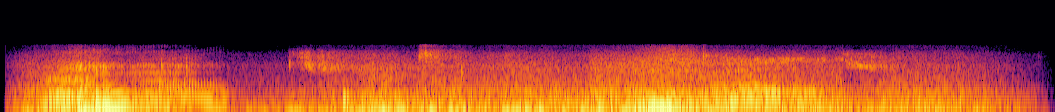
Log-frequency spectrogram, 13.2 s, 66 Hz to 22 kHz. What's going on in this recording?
BEAULIEU Sarah 2015 2016 yhtem
What if we could hear sounds from another planet ?
In this imaginary place, people can visit zoos under water. Here is the sound of a Yhtem, recorded by a visitor from inside his personal submarine. The recording device was found by a member of the zoo staff, as it was floating over the water. It gave no more informations about what happened to the visitor, except that according to several monster's specialists, the Yhtem « sounded hungry ».
In the real world, this sound was created using the sound of a very brief scream. At the background was a noisy street, and some cars were passing by.
I used two different screams and mixed them, before decreasing speed and tempo in Audacity.
X
Son « cannelé ».
Le son « d'arrière plan » est étouffé, plutôt doux, mais il y a des « accents » rugueux, acides, lors du grognement.
L'attaque est graduelle. On distingue quelques notes, différentes hauteurs. Variation scalaire.
water, creepy, roar, planet, fantasy, horror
